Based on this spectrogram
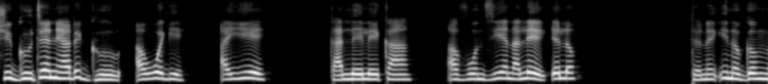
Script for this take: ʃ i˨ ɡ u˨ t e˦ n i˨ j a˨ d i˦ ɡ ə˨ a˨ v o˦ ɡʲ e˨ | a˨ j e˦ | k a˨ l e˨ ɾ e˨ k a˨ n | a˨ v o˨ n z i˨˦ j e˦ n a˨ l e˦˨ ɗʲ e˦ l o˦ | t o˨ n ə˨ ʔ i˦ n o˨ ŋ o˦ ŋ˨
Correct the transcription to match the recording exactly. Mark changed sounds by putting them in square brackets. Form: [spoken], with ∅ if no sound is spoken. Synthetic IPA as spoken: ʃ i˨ ɡ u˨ t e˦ n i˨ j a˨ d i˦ ɡ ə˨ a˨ [w] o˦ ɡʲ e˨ | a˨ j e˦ | k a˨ l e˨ [l] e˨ k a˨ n | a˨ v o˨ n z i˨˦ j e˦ n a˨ l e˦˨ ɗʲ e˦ l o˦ | t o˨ n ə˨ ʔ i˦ n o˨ [ɡ] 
